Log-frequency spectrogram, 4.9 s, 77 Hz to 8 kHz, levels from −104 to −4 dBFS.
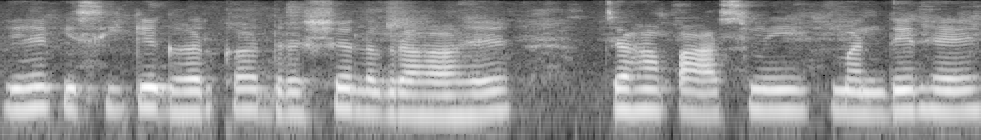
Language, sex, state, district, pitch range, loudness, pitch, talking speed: Hindi, female, Gujarat, Gandhinagar, 195-210 Hz, -16 LUFS, 205 Hz, 185 wpm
